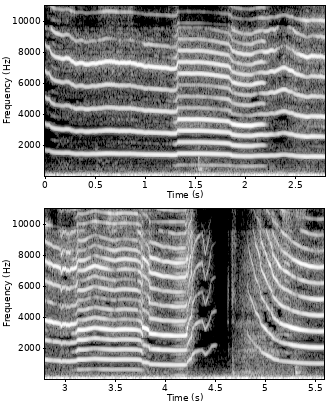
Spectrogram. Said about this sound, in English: It sounds like the air being slowly let out of a balloon. You nailed it. I didn't even have to give you the options.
